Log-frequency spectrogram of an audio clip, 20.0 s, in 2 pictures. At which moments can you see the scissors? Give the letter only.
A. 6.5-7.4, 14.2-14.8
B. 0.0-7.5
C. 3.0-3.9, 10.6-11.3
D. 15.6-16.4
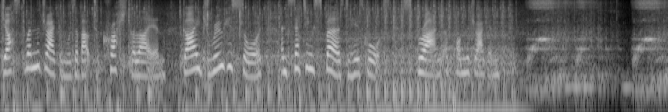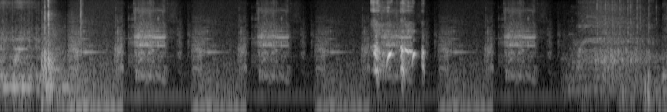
C.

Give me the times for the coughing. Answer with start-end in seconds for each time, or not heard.
15.6-16.4.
